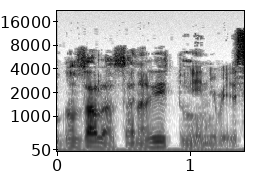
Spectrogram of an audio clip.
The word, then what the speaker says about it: Iñárritu: Alejandro Iñárritu. – Alejandro González Iñárritu. – See, you can roll the R's. I should just have you say all these for me. Yeah. Iñárritu for The Revenant.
